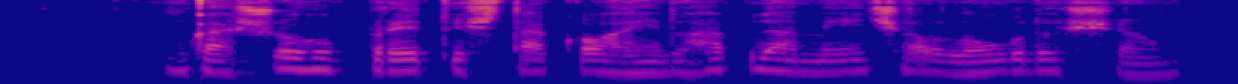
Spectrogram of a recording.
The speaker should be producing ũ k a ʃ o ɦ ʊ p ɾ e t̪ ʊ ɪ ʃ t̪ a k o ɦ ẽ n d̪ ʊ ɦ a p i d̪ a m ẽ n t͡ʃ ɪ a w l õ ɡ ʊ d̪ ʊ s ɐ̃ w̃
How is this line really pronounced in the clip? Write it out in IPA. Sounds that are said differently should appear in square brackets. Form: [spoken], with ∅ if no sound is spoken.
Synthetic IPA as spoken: ũ k a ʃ o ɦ ʊ p ɾ e t̪ ʊ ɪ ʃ t̪ a k o ɦ ẽ n d̪ ʊ ɦ a p i d̪ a m ẽ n t͡ʃ ɪ a w l õ ɡ ʊ d̪ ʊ [ʃ] ɐ̃ w̃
